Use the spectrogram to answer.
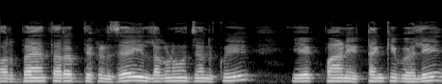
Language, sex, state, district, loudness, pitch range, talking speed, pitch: Garhwali, male, Uttarakhand, Tehri Garhwal, -15 LUFS, 145-160 Hz, 175 wpm, 150 Hz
